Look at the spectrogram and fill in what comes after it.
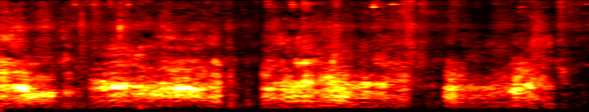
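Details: Pitbull mix and husky in a tug of war with a shoe, growling loudly; three long rough snarling growls with short breaks between them.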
